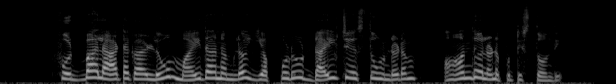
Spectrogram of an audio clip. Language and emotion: Telugu, disgusted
